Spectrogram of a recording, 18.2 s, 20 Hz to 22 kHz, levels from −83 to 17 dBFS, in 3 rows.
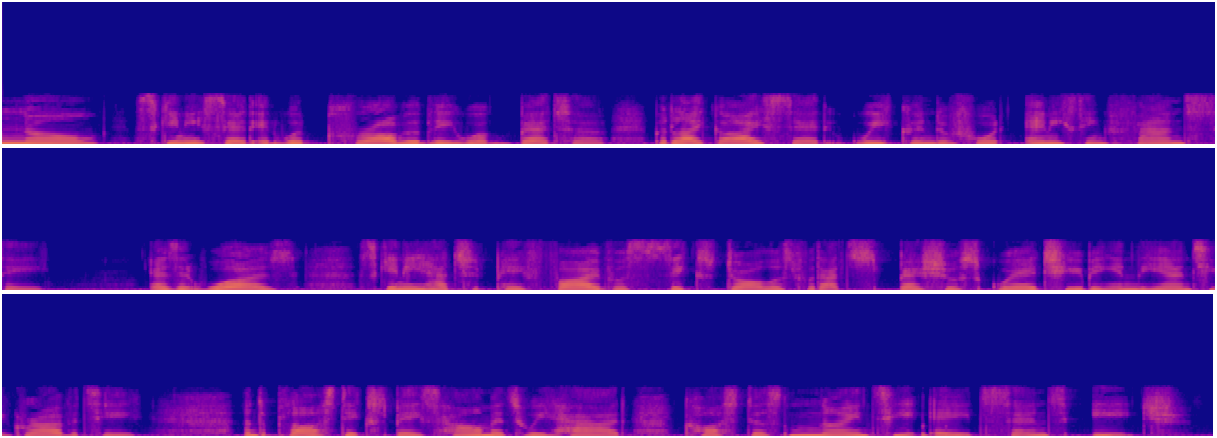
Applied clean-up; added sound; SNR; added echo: none; none; none; none.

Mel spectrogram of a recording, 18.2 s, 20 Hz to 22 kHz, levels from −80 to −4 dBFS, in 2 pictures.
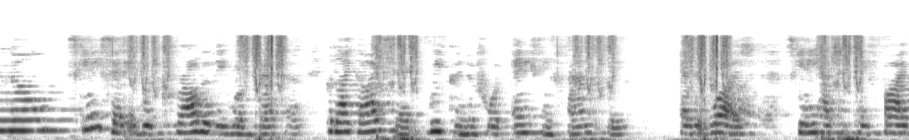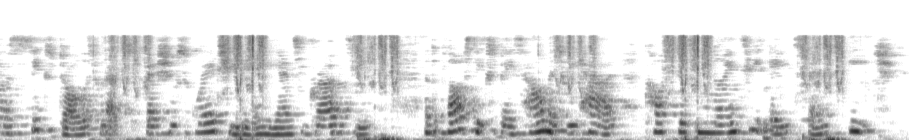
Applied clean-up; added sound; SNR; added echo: classical method WPE with log-MMSE.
